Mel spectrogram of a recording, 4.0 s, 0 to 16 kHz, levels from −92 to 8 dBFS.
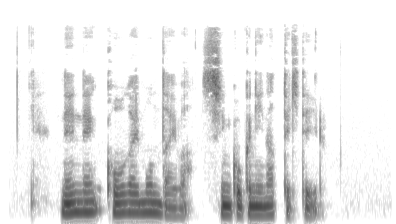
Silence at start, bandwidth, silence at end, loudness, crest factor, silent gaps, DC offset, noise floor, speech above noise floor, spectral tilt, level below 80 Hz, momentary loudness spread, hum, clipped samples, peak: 0.3 s; 11 kHz; 0.75 s; -30 LUFS; 16 dB; none; under 0.1%; -77 dBFS; 48 dB; -6.5 dB/octave; -62 dBFS; 10 LU; none; under 0.1%; -14 dBFS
